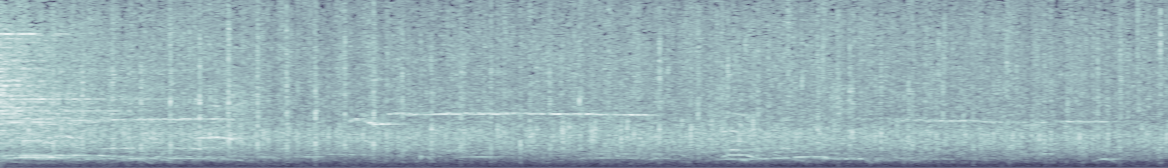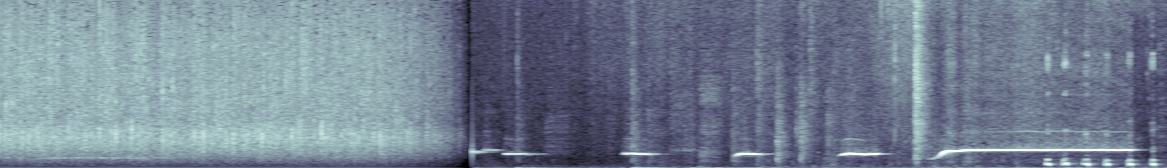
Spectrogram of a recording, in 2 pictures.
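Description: Theatre audience applauding, with cheers and whistles, fading slowly after a song ends. The applause cuts off about three-quarters of the way through. A person then whistles a few short notes and one long held note that swoops up near the end.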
